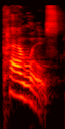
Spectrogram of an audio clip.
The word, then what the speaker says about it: Kairos: This is actually a Greek word. It's pronounced Kairos, and it's spelled K-A-I-R-O-S.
